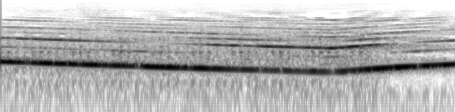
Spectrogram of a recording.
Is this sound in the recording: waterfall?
no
